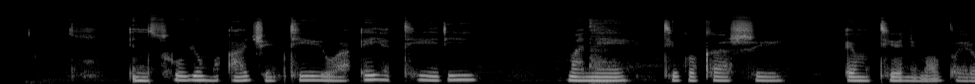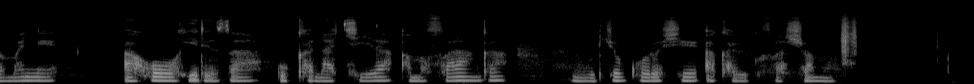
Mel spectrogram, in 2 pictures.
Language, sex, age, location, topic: Kinyarwanda, female, 18-24, Nyagatare, finance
